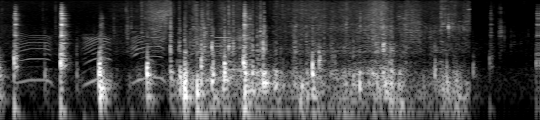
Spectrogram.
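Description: Muffled moaning cries of a man gagged with tape and shut in a car boot: several short rising-and-falling moans in the first second or so. These give way to a few seconds of knocking, thumping and rustling, which stop near the end.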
